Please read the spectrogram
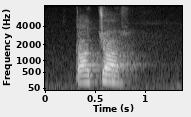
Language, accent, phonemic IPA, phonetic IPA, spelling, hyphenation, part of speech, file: Armenian, Eastern Armenian, /tɑˈt͡ʃɑɾ/, [tɑt͡ʃɑ́ɾ], տաճար, տա‧ճար, noun, Hy-տաճար.oga
- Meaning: temple, cathedral, sanctuary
